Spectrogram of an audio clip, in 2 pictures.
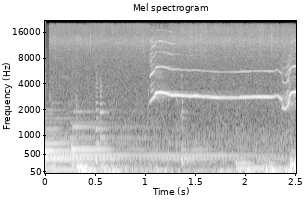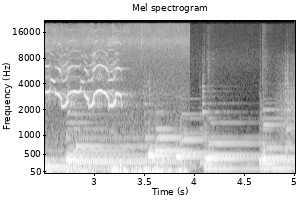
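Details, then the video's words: Red kite call, a much longer whistle than the black kite's: a long, high, steady whistle lasting over a second, then a run of wavering, quavering notes; plucked background music plays throughout. "Le Milan royal lui a un cri légèrement différent. C'est un sifflement bien plus long [musique] que celui du Milan noir."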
